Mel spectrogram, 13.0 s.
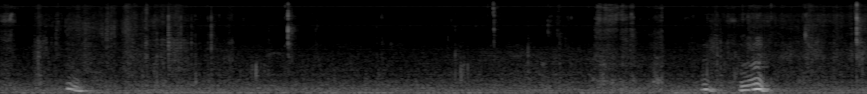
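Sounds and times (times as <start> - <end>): person chewing: 3.1 - 4.9, 5.6 - 13.0.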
